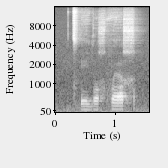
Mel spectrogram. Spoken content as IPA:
t͡sʼejoχfɐχ

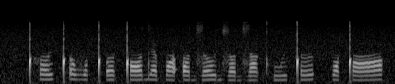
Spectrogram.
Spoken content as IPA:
ǃʰʌɪ̯ ǃʼʌvʌǃʼʌ ǃɒdæpɑ ʔɒd͡zʌʊ̯d͡zɒ d͡zɑkʰuɪ̯ǃə | pɒǃɑ

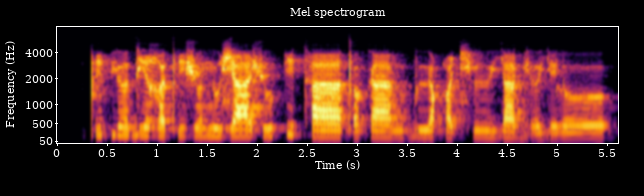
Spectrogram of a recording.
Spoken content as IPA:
pʼipʲɤːdi ʁɤtʼiʒonu ʑaːʃu kitʰaː tʼɔkaːvɯbɯː qɯt͡ɕʰɯːja bʲɤːjeloː

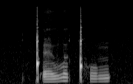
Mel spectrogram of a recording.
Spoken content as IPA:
ǃʼɛu̯lɤǃʰoŋ

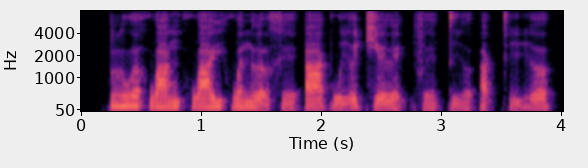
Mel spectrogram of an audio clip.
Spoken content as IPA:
lu˧ə̯hwa˨˦ŋ hwa˨˦jhwə˧nlə̰ː˧˨xe̤˨˩ ʔaː˧kwi˨˦ə̯t͡ɕe˧le˨˩t̚ fe̤˨˩ t̪i̤˨˩ə̯ʔa˨˩k̚ʔḭ˧˥ə̯

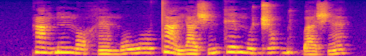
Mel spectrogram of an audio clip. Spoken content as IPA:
kã˧ɡ͡bũ˧nɔ˨ hɛ̃˨mo˨˦wo˦ tã˦˨ ja˨ʃĩ˨˦ke˦mo˧ d͡ʒɔ˦ ɡ͡bi˦˨ɡ͡ba˨ ʃɛ̃˨˦

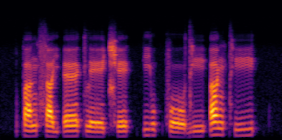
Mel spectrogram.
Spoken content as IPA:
pa˦˥ŋ sa˧jʔɛː˦˥ kleː˧t͡ɕʰe˦˥k̚ | ju˥˩k̚foː˨˩diː˧ ʔa˥˩ŋtʰiː˦˥t̚

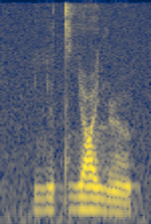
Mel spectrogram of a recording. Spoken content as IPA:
ʎɨtʎɑʎɭə̃

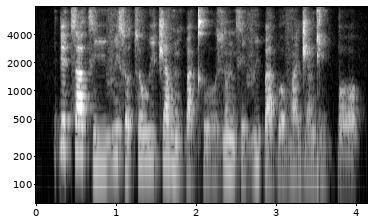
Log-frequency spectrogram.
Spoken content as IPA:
ɗɪ˦t͡sa˦t͡siː˨ vi˦so˨ t͡so˦ βi˦ t͡ʃa˦vũ˨ k͡pa˨kʰuː˨ zũ˦˨nsi˨ vi˦ɓa˨ɓo˨ vã˦ d͡ʒã˨ɡiː˨ k͡pɔ˨

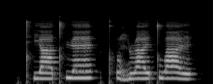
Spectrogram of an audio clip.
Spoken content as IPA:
t̪ʰjä˨˦t̪ʰɥɛ˦ | kʰʊ̰˨˩ŋɻa˨˦ɪ̯ t̪wa˥˨ɪ̯

